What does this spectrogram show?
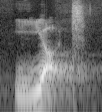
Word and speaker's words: yacht: about that Leisure boat don't say y many people say y Ying that is not in English you say yacht Y yach and yting then we have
